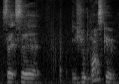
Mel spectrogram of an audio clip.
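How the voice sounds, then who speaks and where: A man's voice: on the high side, extremely slow. A man from Benin preaching informally to a congregation, talking conversationally and often checking that his listeners follow him. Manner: conversational, asks listeners for agreement. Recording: distant mic with faint background noise.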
